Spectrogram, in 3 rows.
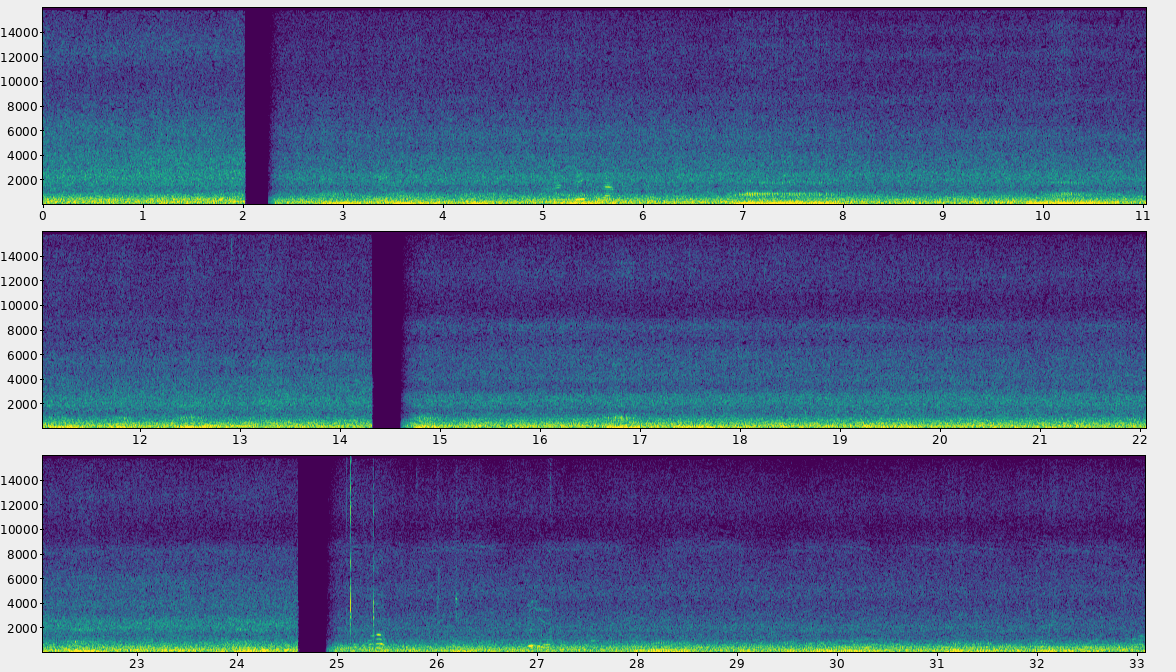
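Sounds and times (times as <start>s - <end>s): mountain stream rushing: 0.0s - 33.0s
low rumbles: 2.3s - 18.0s, 22.0s - 33.0s.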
